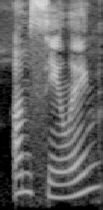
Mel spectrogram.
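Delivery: put-on snobby, posh prep school boy voice. Brainstorming names, the speaker voices a ceiling fan as a snobby prep school boy. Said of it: "like a snobby, like prep school boy".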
